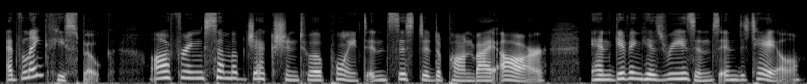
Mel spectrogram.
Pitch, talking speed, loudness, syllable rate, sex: 225 Hz, 150 wpm, -18 LUFS, 4.4 syllables/s, female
